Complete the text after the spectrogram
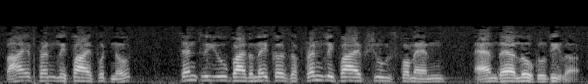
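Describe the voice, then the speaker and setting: A man's voice: a little high, moderate pace. An American man announcing a sponsored 1930s radio program from a script, in a formal, emphatic salesman's delivery on an old radio recording. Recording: muffled, noisy early 1930s radio recording.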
